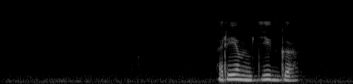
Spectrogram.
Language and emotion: Russian, neutral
